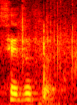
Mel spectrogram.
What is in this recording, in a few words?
"sezuku", minamiyamagata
